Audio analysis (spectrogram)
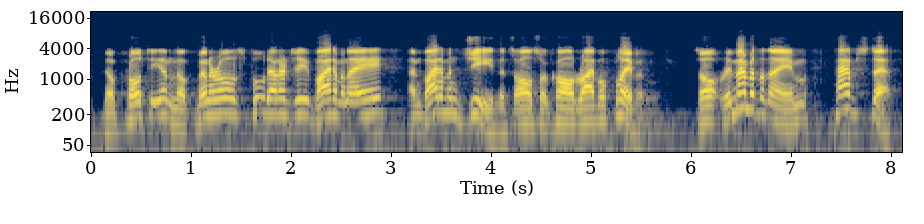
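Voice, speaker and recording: An American male announcer delivers scripted copy in polished 1940s radio style. His fairly high voice rises and falls emphatically like a salesman's, on a dull, band-limited vintage recording.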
